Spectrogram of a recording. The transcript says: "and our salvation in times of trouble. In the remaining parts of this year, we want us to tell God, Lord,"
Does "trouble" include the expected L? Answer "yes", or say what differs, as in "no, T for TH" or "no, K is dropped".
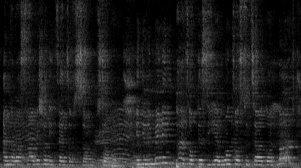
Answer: no, N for L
